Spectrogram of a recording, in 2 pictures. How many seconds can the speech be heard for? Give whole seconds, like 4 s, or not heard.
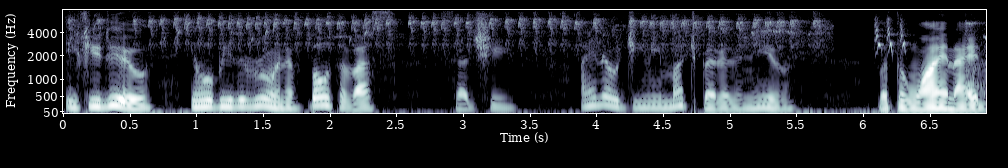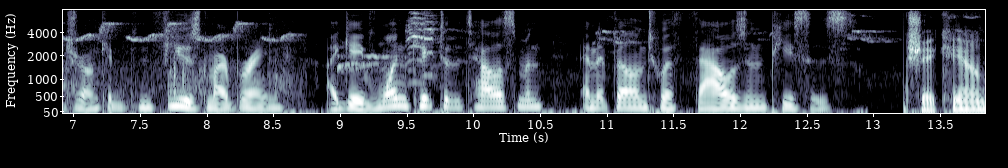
14 s.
